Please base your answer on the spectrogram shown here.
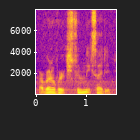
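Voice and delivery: ordinary delivery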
